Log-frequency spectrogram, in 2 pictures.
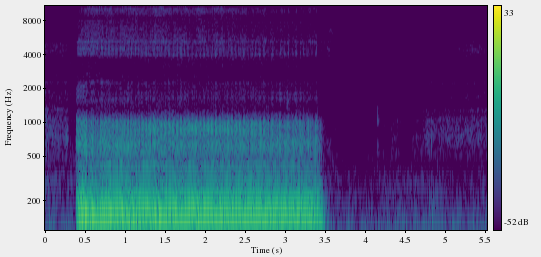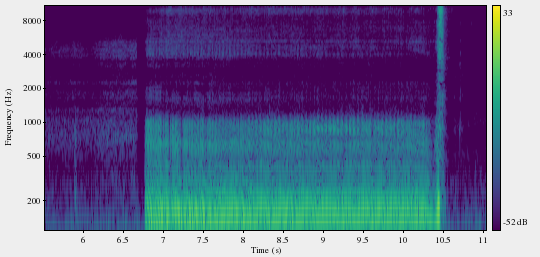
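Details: Shiba Inu, a cherished family member, growling affectionately and not angrily. Two long bouts of low, rattling growl, each about three and a half seconds, separated by a quiet pause with faint background sounds.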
